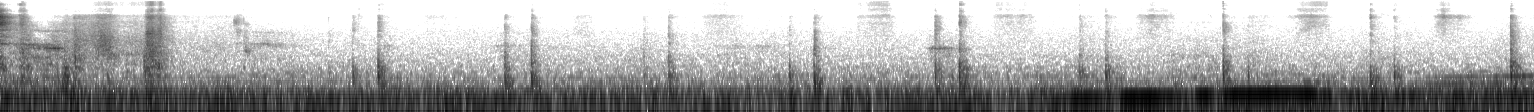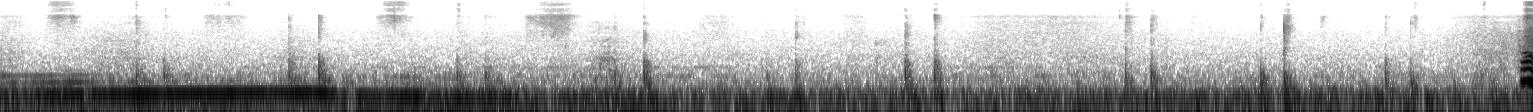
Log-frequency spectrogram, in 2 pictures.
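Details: Head-to-toe physical examination: chest percussion over the posterior thorax.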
